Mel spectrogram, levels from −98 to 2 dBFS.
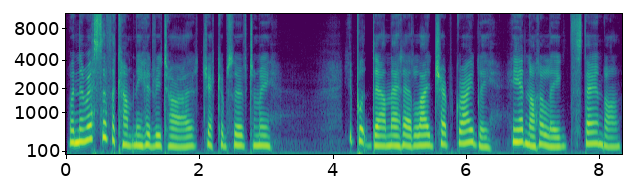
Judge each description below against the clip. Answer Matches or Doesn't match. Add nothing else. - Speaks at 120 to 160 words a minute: Doesn't match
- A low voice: Doesn't match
